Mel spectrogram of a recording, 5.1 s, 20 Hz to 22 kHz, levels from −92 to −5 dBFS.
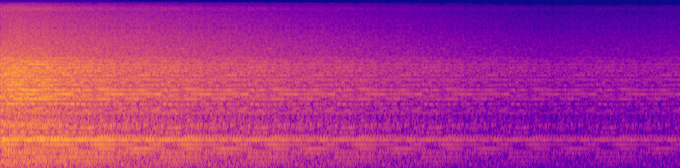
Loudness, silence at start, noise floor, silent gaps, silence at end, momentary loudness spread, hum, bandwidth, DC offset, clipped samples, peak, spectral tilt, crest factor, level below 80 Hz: -20 LUFS; 0 s; -46 dBFS; none; 0 s; 26 LU; none; over 20 kHz; under 0.1%; under 0.1%; -4 dBFS; -0.5 dB/octave; 20 dB; -54 dBFS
